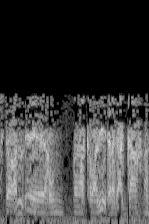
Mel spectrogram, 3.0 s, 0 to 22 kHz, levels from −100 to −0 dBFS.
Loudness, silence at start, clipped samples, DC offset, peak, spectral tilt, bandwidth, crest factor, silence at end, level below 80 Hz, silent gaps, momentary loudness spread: -24 LUFS; 0 s; under 0.1%; under 0.1%; -8 dBFS; -7.5 dB/octave; 4.1 kHz; 18 dB; 0 s; -54 dBFS; none; 10 LU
